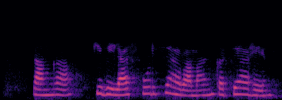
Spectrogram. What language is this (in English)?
Marathi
